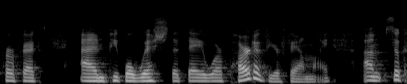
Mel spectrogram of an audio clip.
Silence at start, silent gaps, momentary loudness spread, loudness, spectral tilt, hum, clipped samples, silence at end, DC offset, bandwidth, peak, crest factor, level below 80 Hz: 0.05 s; none; 12 LU; -29 LUFS; -7.5 dB/octave; none; under 0.1%; 0 s; under 0.1%; 9.6 kHz; -12 dBFS; 18 dB; -76 dBFS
